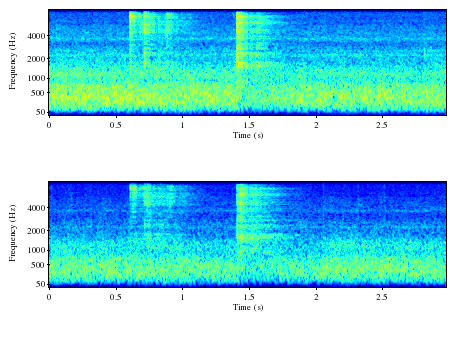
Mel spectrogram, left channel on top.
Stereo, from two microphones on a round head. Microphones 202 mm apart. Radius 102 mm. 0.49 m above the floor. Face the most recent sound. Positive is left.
turn(degrees=60)  # may be behind; listen again after turning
